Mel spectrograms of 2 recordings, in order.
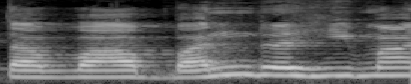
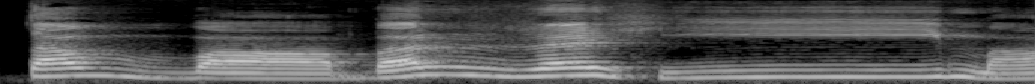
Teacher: با پر دو زبر ہیں اور را پر شد، با کو را سے ملانا ہے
